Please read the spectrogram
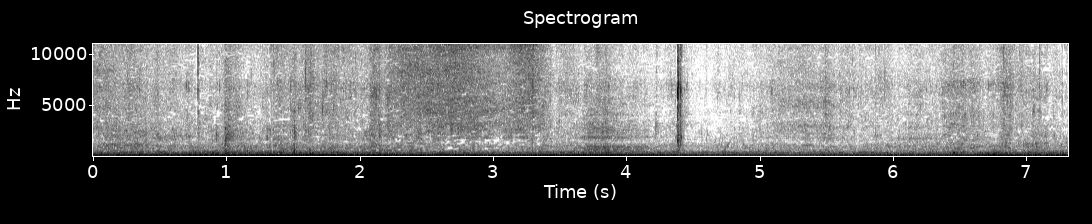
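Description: Steady low engine hum with a single sharp click about four and a half seconds in.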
